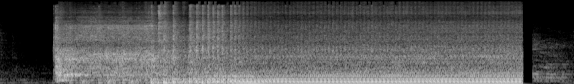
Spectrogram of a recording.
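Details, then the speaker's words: Craftsman LT1000 riding mower after restoration (axle and wheel fixed, new tires, deck restored, new blades and pulleys), battery charged: brief crank catches at once, then a steady, even chugging idle with no misfires or knocking; normal start and idle. "Everything's working great. Battery's charged up. It starts every single time."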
